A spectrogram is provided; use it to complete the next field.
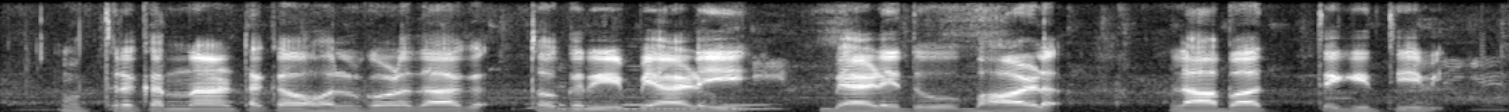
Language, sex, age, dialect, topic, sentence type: Kannada, male, 18-24, Northeastern, agriculture, statement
